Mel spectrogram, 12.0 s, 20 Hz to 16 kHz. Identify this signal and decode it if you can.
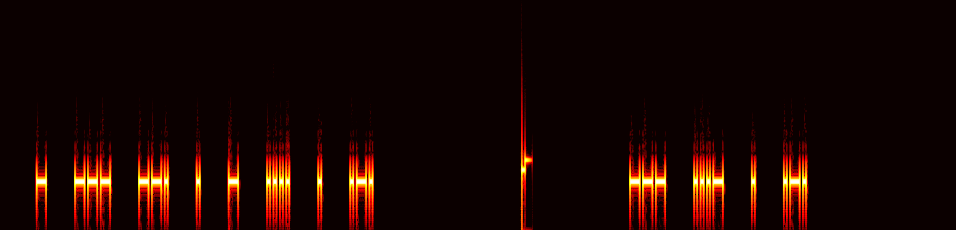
Morse code, heard as a keyed tone, about 30 wpm, spaced as for 17 wpm, 700 Hz. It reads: TOGETHER OVER
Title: 3x Character Spacing - Top 300 Words - 30wpm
